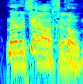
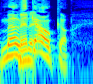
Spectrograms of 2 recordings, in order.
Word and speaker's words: Maniscalco: How do you say his name? – Maniscalco. – Maniscalco.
